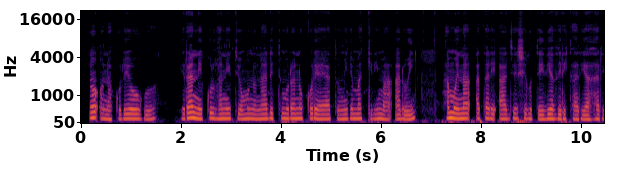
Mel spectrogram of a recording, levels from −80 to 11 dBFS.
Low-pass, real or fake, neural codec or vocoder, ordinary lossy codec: none; real; none; none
